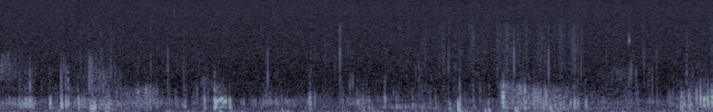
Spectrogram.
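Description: Continuous low gurgling and bubbling rumbles with irregular pops; loud stomach growling from gas moving through the gut.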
